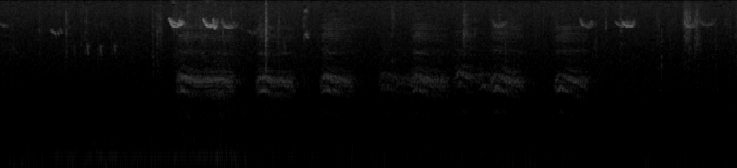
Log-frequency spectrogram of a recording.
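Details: Crows on a snowy day at a deck with birdseed and a trail cam, giving a run of six to seven hoarse caws in quick succession, while small birds add thin high chips throughout over faint low hum.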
